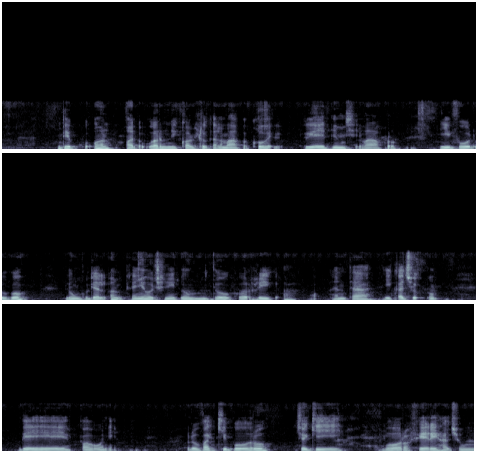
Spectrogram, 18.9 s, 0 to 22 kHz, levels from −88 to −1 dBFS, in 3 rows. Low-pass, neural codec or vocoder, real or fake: 7.2 kHz; codec, 16 kHz, 4 kbps, FunCodec, trained on Chinese and English, 50 frames a second; fake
